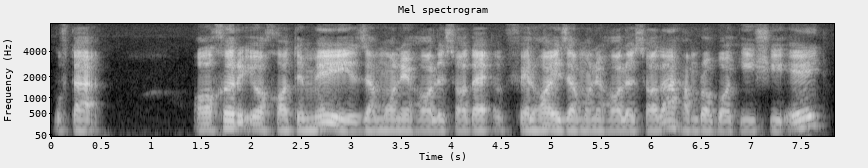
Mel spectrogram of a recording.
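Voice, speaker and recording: Male teacher, mid-pitched, walks students through a textbook with slow example words. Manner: switches between slow English examples and quick explanations. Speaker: English teacher. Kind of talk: explaining a textbook lesson.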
